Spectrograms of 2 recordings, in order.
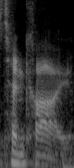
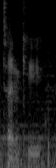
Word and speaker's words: Tenkai: Oh, it's Tenkai, not Fire Formation Tenki. I wonder if Fritzkin typed Tenki thinking I would pronounce it like Tenkai.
